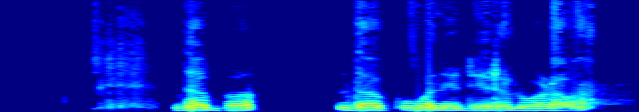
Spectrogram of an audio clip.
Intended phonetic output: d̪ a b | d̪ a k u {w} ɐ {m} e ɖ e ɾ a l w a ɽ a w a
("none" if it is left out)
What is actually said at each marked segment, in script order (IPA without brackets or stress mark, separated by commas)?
w, n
